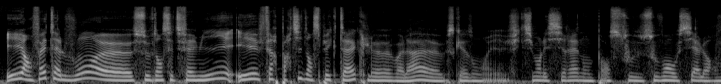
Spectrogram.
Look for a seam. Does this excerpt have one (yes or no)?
yes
